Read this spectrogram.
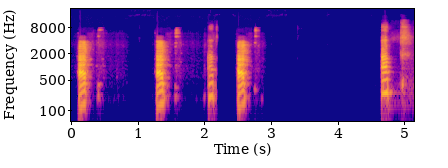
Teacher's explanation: suara hames pada huruf ta itu kayak gitu bukan suara yang keluar dari tenggorokan bukan. Suaranya dari tekanan dari ujung lidah.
